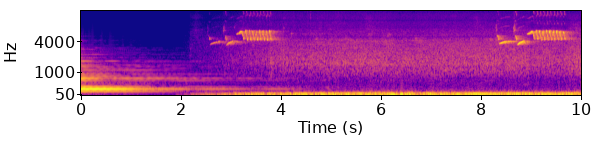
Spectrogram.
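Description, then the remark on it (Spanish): A Bewick's wren (Thryomanes bewickii), a small bird 12 to 13 cm long, sings two short, bright trilled phrases several seconds apart over a steady low outdoor rumble, after a brief sustained humming tone at the start. “Chividin coloscura, saltaparedes bihuequi, de nombre científico Triomanes bihuequi, del orden Passeriformes y de la familia Troglodytidae.”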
